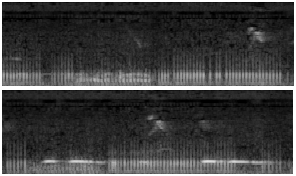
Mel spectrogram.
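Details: Cat purring while asleep, heard close up: a fast, throbbing low purr that swells and fades with each breath, while a few soft high chirps and short whistled tones come through behind it.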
